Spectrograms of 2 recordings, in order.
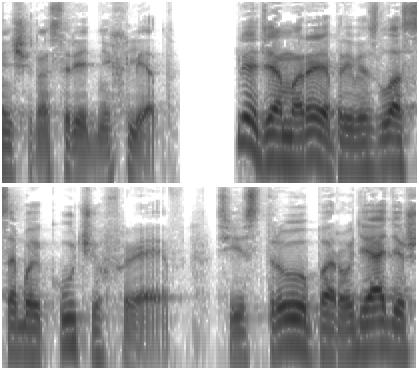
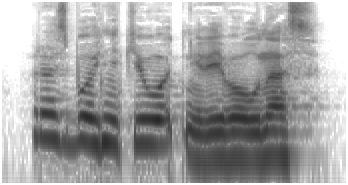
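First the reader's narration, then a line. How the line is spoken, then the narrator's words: Sobbing. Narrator (Russian): прорыдала Амарея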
